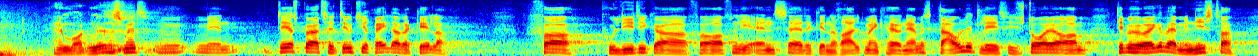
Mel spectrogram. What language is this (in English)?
Danish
